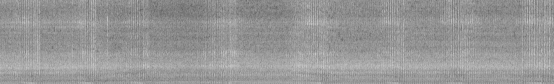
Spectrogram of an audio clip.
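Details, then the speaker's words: Briggs & Stratton Vanguard engine after carburetor work, slightly low on oil: runs fairly steady with a slight periodic sag about every second; owner says fuel flow is poor because the fuel line is too long. Fuel starvation from overlong fuel line. "The only reason it's doing that, it's not getting proper fuel flow because this line's too long"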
